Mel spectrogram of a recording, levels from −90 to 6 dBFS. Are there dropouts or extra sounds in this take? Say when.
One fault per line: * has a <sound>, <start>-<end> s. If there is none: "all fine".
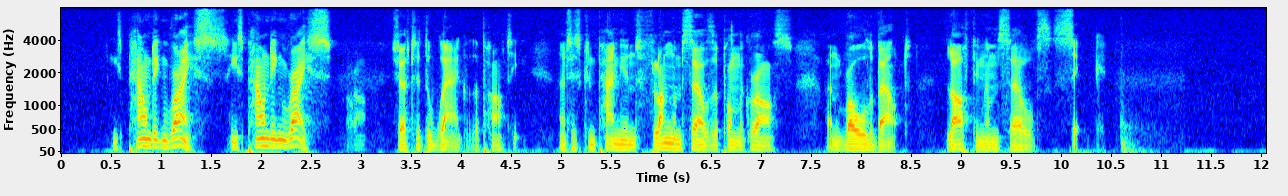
* has a laugh, 2.9-3.1 s
* has a thud, 10.6-11.1 s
